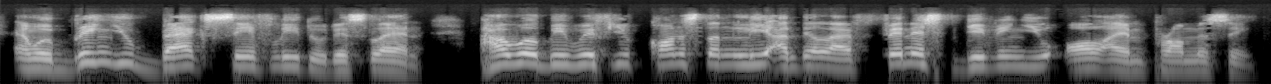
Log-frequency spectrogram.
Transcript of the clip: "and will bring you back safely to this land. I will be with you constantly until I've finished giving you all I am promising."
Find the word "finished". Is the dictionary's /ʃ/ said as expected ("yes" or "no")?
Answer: yes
